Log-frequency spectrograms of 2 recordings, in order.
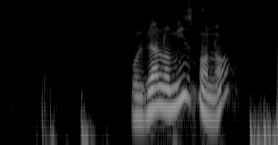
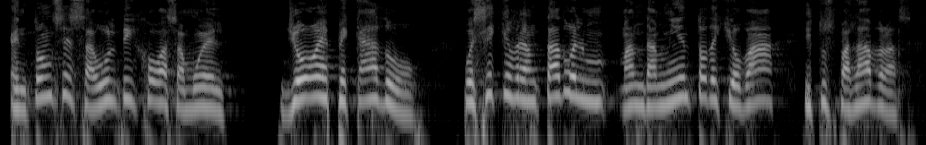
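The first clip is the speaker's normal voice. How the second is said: higher, louder solemn reading; scripture reading; 6 semitones higher, 6 dB louder than usual. Acted. Preacher reads Saul's confession to Samuel, solemn and loud.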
